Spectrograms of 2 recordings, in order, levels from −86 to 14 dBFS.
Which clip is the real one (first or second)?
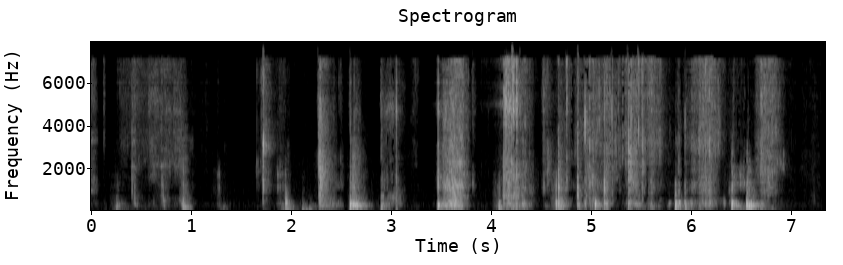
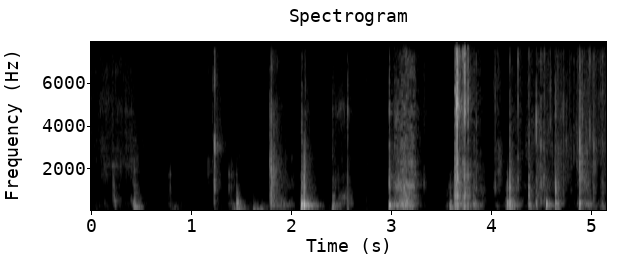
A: second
